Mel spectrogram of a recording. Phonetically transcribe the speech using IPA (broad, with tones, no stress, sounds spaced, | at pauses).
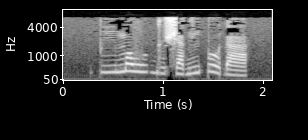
p iː˧ m ɔ˦ v u˧ ɡ ɨ˨ ʃ a˨ d ĩ˧ k͡p o˦˨ ɗ a˨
